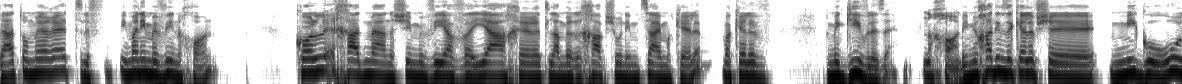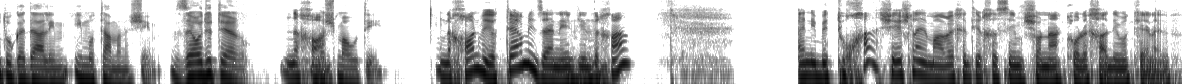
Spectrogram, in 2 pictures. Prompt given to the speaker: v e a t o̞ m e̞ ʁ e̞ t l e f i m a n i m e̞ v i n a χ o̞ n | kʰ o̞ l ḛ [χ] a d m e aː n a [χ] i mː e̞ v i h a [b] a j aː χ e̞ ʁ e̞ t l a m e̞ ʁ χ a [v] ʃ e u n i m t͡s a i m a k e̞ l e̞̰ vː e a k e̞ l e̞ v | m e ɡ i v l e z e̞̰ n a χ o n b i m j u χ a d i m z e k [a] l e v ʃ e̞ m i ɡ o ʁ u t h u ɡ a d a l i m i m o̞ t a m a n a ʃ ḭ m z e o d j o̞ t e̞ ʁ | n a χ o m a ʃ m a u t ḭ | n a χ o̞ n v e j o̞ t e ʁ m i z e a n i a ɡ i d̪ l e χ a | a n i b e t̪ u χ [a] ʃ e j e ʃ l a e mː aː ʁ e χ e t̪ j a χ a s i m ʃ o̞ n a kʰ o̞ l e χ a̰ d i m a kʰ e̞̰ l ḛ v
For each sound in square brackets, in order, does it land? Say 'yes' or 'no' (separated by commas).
yes, no, no, yes, no, yes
